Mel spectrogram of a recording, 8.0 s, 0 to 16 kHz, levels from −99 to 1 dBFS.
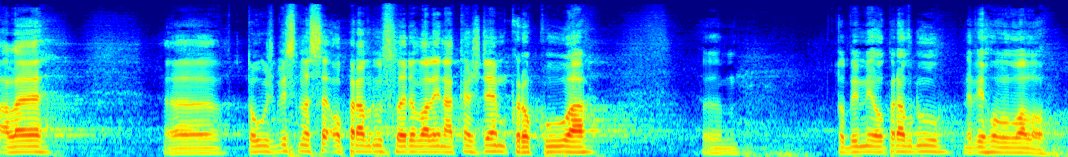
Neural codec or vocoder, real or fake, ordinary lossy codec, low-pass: codec, 44.1 kHz, 7.8 kbps, Pupu-Codec; fake; MP3, 96 kbps; 14.4 kHz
